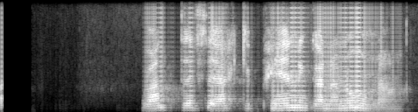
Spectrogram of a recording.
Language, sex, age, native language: Icelandic, female, 10, Icelandic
